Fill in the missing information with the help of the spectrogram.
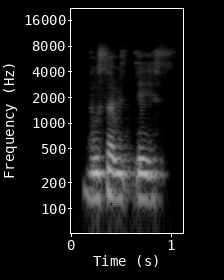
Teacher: el vous termina en S y ahora la voy a tener que pronunciar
